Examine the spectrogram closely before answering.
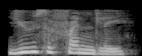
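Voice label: "user-friendly" British; Technology; Công nghệ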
